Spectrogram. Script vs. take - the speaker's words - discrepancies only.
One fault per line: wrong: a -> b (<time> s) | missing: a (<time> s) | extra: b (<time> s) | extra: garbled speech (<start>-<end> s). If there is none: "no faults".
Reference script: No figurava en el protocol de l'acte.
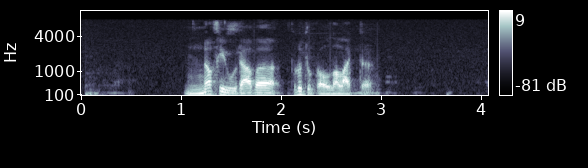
missing: en (1.9 s)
